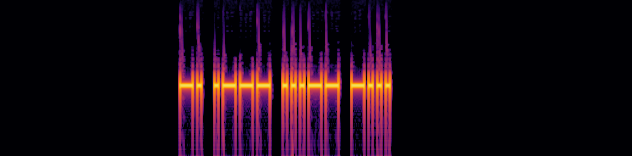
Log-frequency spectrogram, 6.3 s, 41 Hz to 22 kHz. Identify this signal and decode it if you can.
Morse code, heard as a keyed tone, about 28 wpm, 700 Hz. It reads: NJ3B
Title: USA Call Signs - 4 Characters - Repeated 2x - 28wpm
